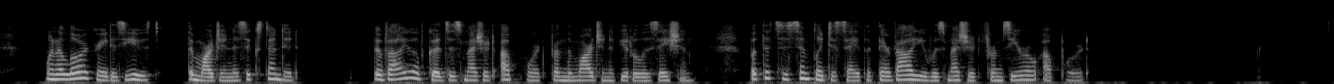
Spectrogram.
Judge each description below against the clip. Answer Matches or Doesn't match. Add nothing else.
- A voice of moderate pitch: Doesn't match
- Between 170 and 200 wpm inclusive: Doesn't match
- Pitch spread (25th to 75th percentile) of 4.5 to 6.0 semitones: Doesn't match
